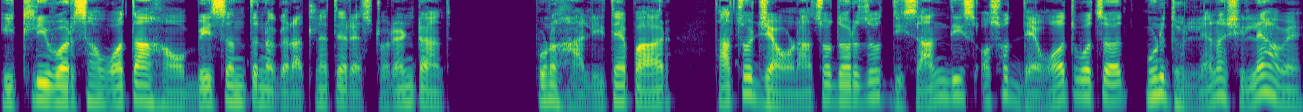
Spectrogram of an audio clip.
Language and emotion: Goan Konkani, sad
